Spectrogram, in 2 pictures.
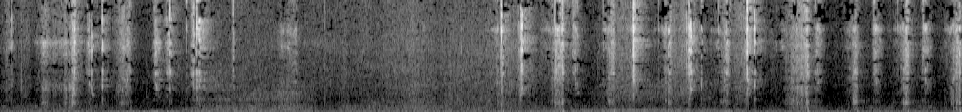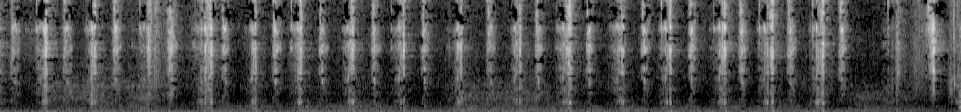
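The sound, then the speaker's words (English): Scissors snip through hair at a barber's, with many quick, crisp metallic clicks in irregular bursts, fairly faint over a soft background hiss. “I'll be cutting your hair today.”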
